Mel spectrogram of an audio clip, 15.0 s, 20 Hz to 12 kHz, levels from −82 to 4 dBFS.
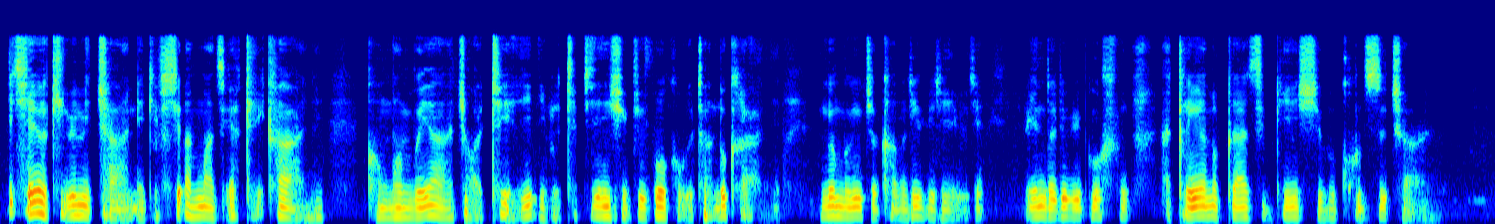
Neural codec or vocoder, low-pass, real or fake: codec, 16 kHz, 1 kbps, FunCodec, trained on Chinese and English, 50 frames a second; 7.2 kHz; fake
